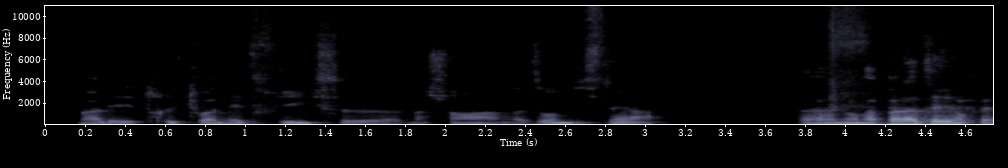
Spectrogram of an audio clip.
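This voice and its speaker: A man's very deep, low voice moves at a moderate pace with ordinary pitch variation and big swings in loudness. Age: 30s. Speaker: strongman athlete. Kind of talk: podcast interview. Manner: casual, hesitant with many fillers.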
